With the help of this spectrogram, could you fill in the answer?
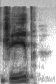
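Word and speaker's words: Gepp: There's one place, it's G-E-P-P. Looks like Geb, but it's Jeep.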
